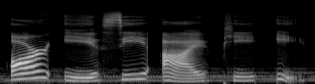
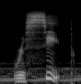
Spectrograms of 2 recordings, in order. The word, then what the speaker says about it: recipe: They put the stress on the second syllable and say receipt. But that's wrong. The correct way is recipe. The stress is on the first syllable. That's right. Recipe. Let's practice. Recipe. Recipe. And remember, the C here sounds like an S.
